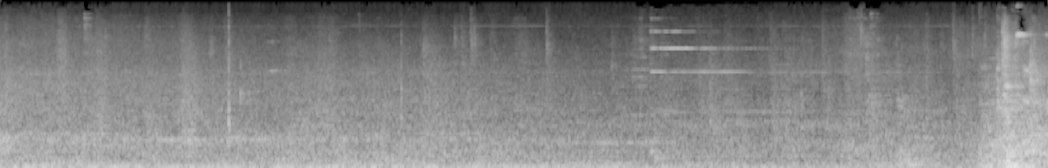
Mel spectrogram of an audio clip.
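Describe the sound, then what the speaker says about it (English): A Dover traditional traction elevator in a bank lobby slides its doors open over a steady mechanical hum, with a brief bright chime tone near the end. "That is a beautiful chime."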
